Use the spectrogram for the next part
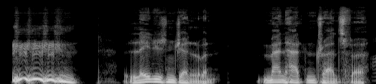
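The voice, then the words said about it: Ronnie Corbett impression. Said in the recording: “Let's do an impression of Ronnie Corbett.”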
